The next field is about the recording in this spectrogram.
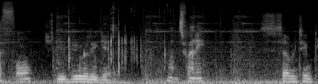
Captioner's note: die rattling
